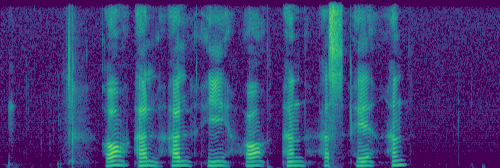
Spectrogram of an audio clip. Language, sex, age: Norwegian, male, 26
